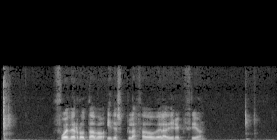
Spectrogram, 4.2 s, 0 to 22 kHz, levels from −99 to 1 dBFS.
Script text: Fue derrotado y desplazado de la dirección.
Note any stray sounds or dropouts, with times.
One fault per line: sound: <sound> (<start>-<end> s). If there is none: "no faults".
no faults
